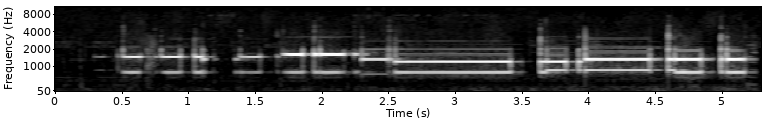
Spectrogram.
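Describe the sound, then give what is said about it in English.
A DTMF tone generator sounds telephone dialing tones: a quick sequence of clear dual-pitch beeps of varying lengths, including one long held tone in the middle, loud with no talking. “DTMF tone generator. It's the one I got. And I still don't know if the damn thing works. It works enough that you can hear it, though, right?”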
